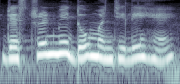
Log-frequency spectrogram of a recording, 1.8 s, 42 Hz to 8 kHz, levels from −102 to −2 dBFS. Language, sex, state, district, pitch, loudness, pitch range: Hindi, female, Karnataka, Bangalore, 220 Hz, -10 LUFS, 205-240 Hz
